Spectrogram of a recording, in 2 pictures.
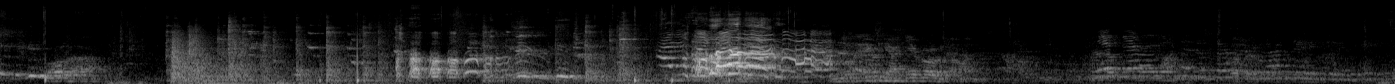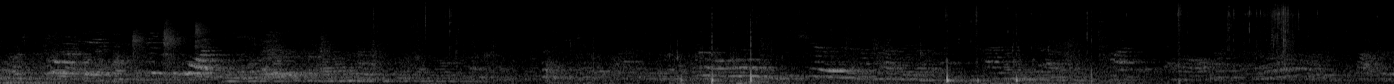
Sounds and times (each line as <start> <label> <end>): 1.8 kids excited about the presence of the animal 8.6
